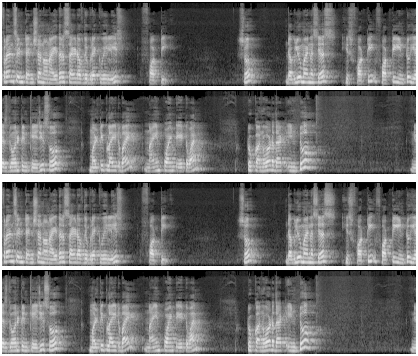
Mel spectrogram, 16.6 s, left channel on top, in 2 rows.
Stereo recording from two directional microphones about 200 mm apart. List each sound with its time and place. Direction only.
0.0 s speech: 15° right (ahead or behind)
4.7 s a man's voice: 20° right (ahead or behind)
